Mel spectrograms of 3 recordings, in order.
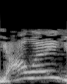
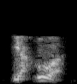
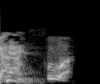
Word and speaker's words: Yahuwah: Is it Yahweh, Yeshua, or does everybody argues how to say it? Or how are you saying say it? – Yahuwah. – Okay. – Yahuwah.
